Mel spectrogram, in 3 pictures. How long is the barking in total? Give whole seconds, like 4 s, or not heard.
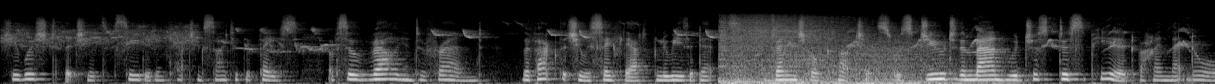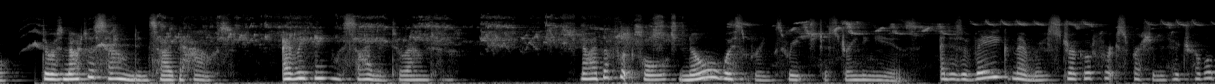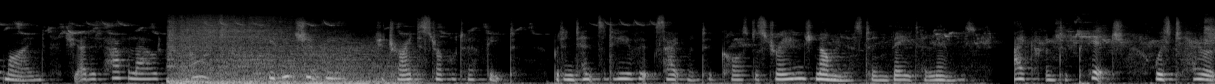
not heard.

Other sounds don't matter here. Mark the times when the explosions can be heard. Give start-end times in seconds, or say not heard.
7.2-10.2, 25.9-28.6.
